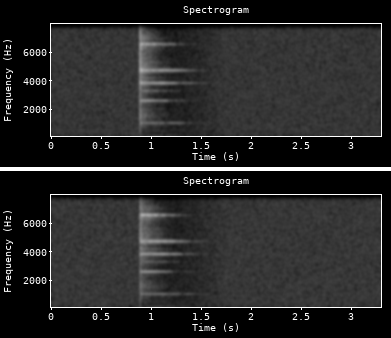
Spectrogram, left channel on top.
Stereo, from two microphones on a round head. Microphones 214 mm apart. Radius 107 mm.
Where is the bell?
50° left (ahead or behind), 1.6 m.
